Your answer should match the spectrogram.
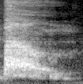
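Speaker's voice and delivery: high, booming storyteller burst; dramatic thunder boom. Retold or imitated. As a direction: crash out like thunder. Imitating thunder crash.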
